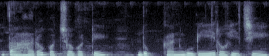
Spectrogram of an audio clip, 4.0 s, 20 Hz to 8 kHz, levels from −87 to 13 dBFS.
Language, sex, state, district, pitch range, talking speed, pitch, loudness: Odia, female, Odisha, Khordha, 220-235 Hz, 75 wpm, 225 Hz, -15 LUFS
